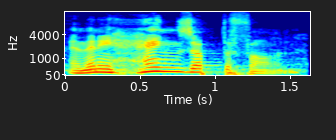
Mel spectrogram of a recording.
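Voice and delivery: plain reading voice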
